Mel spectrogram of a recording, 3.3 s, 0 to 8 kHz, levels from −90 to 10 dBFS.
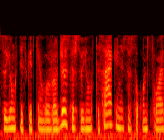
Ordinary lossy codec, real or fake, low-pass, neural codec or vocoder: AAC, 16 kbps; fake; 7.2 kHz; autoencoder, 22.05 kHz, a latent of 192 numbers a frame, VITS, trained on many speakers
